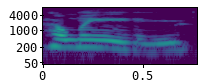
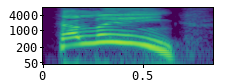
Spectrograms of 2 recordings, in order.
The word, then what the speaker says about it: Helene: on how you say it it's it's helene helene that's just easy for me because my grandson's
